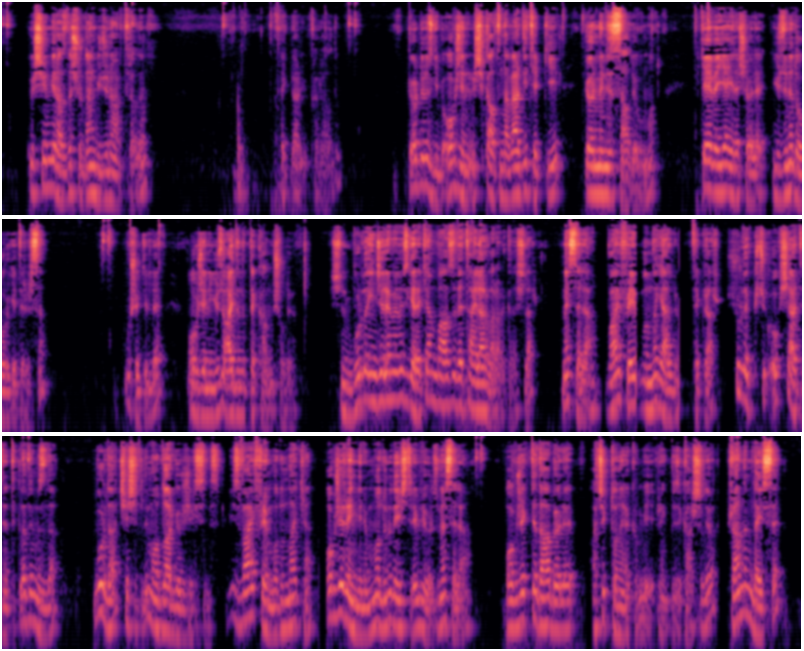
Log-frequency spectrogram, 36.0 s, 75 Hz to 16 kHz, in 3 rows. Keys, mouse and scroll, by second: 2.0-4.0 drag, 13.9-14.5 middle drag, 24.3-27.3 drag, 31.3 click.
